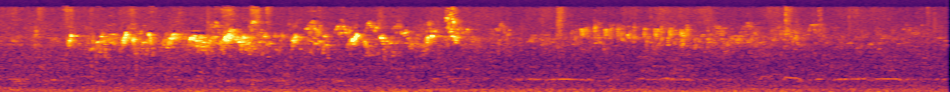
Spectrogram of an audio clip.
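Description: Small birds chirping and twittering, faint, with a dense run of quick chirps in the first half that thins out later.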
